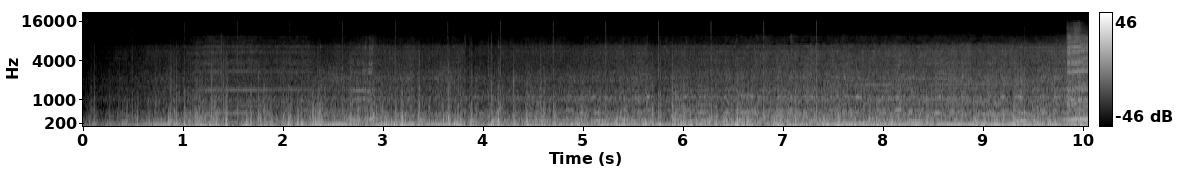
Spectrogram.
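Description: Mazda Miata race car's four-cylinder engine running at a steady pitch under dense road and wind rumble, the sound swelling up over the first second or two.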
